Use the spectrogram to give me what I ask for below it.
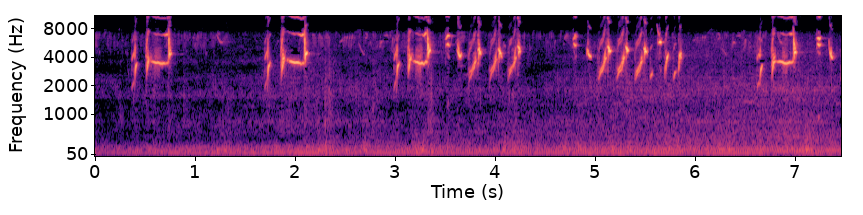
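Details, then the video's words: European goldfinch song meant for tutoring young birds: bright, high twittering that opens as separate flicking chirps, then runs into a quick chattering string of tinkling notes, over a faint low background hum. "أفضل تغريد الحسون"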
